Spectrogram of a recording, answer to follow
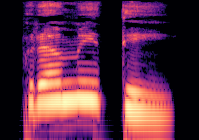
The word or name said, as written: ಪ್ರಮಿತಿ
